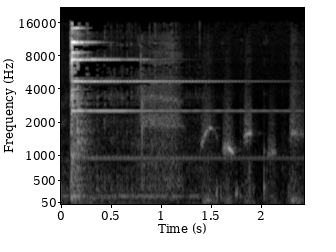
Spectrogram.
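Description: A desk bell is struck hard once, a loud bright ding that rings on with a long, slowly fading tone, while faint chirpy, whistle-like sounds follow near the end.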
